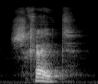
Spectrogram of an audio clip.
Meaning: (noun) shit (solid excretory product evacuated from the bowel); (interjection) shit!; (verb) inflection of schijten: 1. first/second/third-person singular present indicative 2. imperative
- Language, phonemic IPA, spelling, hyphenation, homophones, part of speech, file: Dutch, /sxɛɪt/, schijt, schijt, scheit, noun / interjection / verb, Nl-schijt.ogg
